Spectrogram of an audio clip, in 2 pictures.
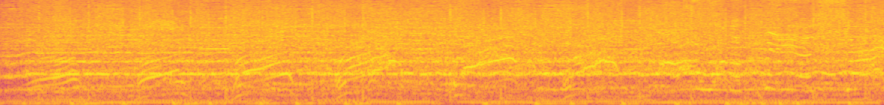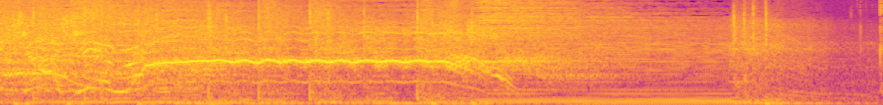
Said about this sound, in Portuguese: Cara, esse finalzinho aí, cara, sabe? Sabe esse finalzinho que dá esse gritinho? Ah, dá um arrepio do caralho, velho.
